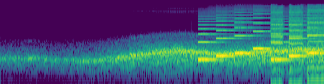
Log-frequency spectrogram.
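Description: Intro of an electro track: a hazy synth swell builds steadily louder, then about four seconds in a bright synth melody of short held notes begins, with a low bass line joining near the end.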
